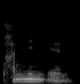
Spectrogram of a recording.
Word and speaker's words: 브니엘: 버니엘. 앞장 그 32장 그 30절에 보니까 야복 강가에서 하나님과 씨름했던 곳이 버니엘입니다. 하나님의 얼굴을 대면했다 해서 야곱이 버니엘이라 이름 붙였습니다. 원래는 발음이 판님엘이거든요. 판님엘. 그래서 한국어로는 버니엘로 번역했어요.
